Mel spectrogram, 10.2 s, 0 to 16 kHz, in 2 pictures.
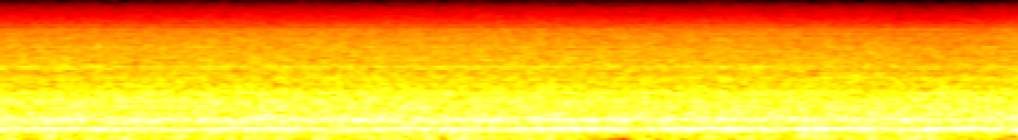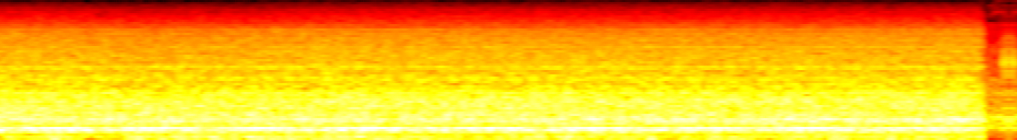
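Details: C10 truck with overheating problem, electric cooling fans after rewiring with added fan relay (fans suspected running slow from hot wiring resistance): strong even rush of air, steady hum, no drop-off; normal fan operation at full speed.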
